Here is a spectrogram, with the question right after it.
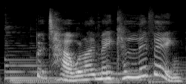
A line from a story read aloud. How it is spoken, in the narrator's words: exclaimed Ahmed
